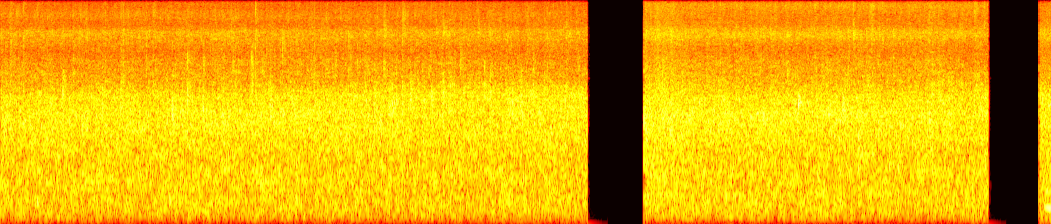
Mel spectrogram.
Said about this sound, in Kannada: ಇವತ್ತು ದನಗಳಿಗೆ ಅಷ್ಟು ಜೋರು ಮಳೆ, ಎಷ್ಟು ಜೋರು ಮಳೆ ಅಂದರೆ ಅಂಗಳ ಎಲ್ಲ ಕೆರೆ ಆಗಿದೆ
